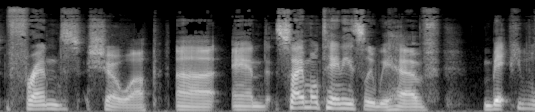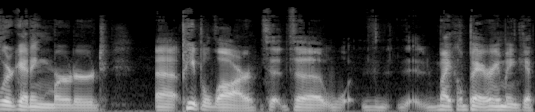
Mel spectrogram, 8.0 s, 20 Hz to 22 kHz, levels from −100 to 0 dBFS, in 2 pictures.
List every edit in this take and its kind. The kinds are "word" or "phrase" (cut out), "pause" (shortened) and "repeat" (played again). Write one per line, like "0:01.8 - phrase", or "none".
0:01.3 - pause
0:03.8 - word
0:05.4 - word
0:06.0 - word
